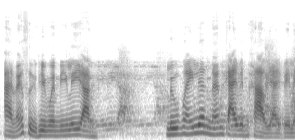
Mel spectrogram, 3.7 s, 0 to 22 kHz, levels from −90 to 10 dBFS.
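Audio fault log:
0.93–3.69 s, feedback echo between two devices: a second device in the room plays back this microphone's signal, and the microphone captures it again. The local echo canceller cannot remove it, so the speech returns about every half second, thinner and ringing, peaking about 11 dB below the direct speech.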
